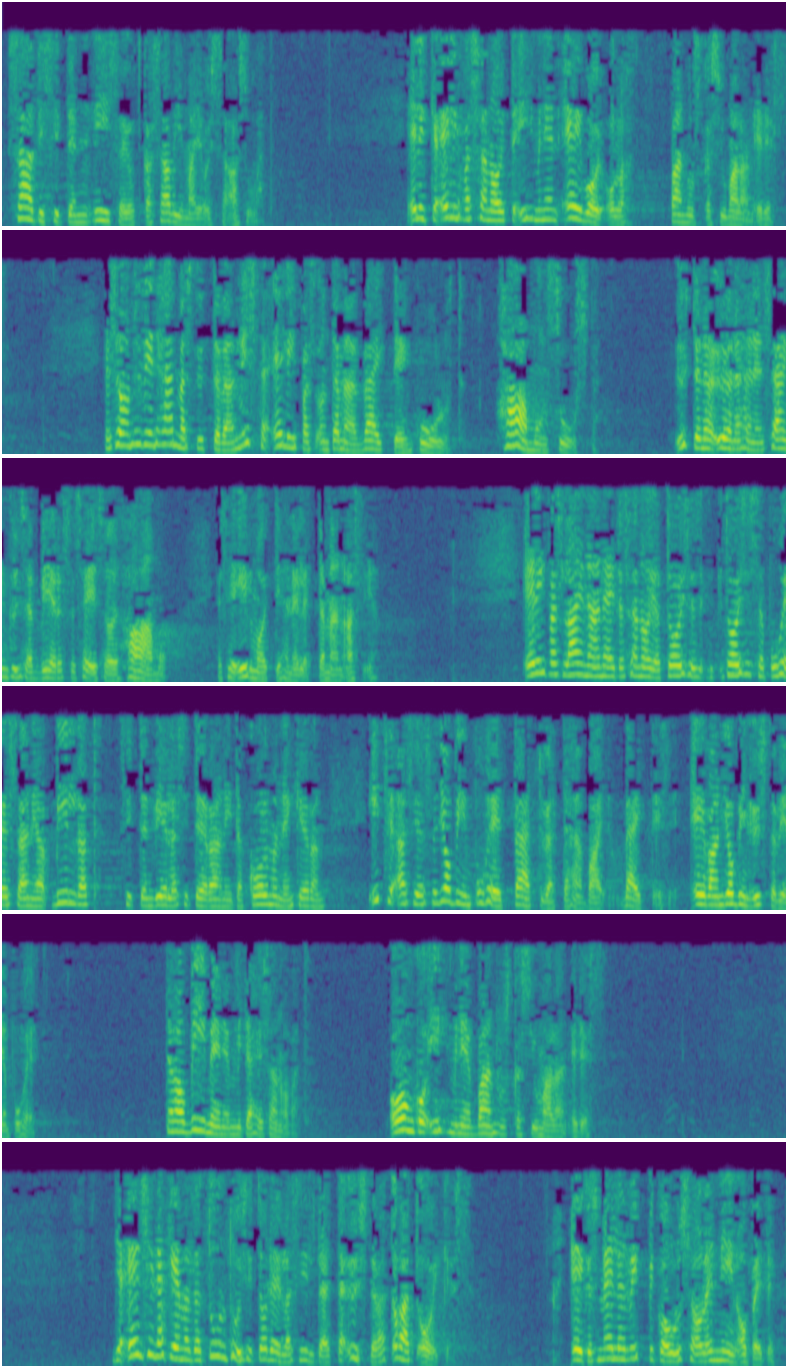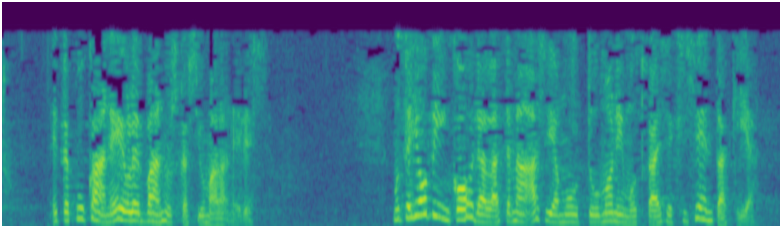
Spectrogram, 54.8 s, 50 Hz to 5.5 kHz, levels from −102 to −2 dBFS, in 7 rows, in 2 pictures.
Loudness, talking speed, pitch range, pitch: -20 LUFS, 120 wpm, 185-250 Hz, 215 Hz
